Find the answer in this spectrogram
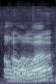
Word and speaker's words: Aloha: I lived in um there's an area called Aloa where I lived for a bit and uh it's spelled like Aloha but it's pronounced Aloa.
